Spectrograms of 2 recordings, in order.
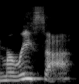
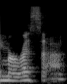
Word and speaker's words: Marisa: It's like my name, Marisa, but people always say Marissa, so I get it.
